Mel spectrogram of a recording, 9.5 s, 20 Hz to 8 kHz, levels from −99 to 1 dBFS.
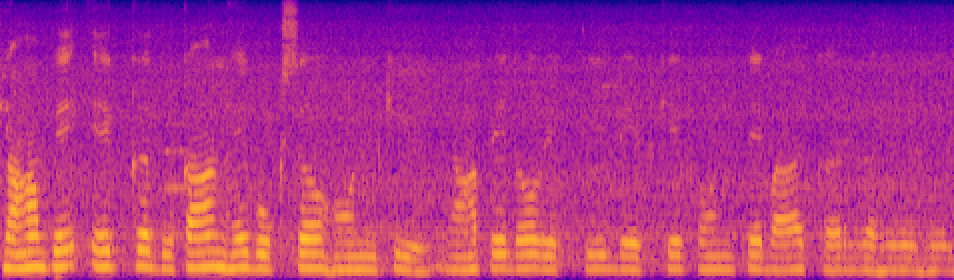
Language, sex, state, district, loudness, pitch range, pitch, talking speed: Hindi, male, Madhya Pradesh, Dhar, -20 LUFS, 135-160 Hz, 150 Hz, 125 wpm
